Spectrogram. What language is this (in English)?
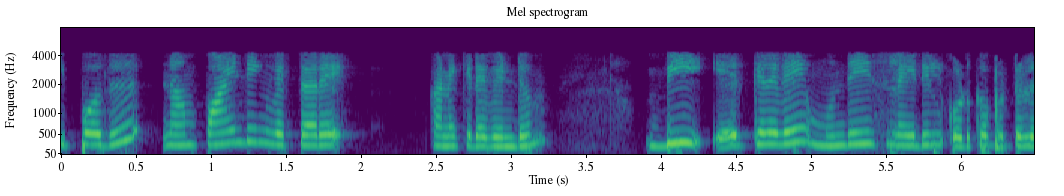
Tamil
